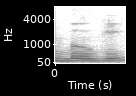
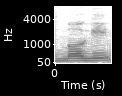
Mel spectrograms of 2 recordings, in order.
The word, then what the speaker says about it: Booghy: me to be on Booghy's Place, which is the highlight of my career thus far. It's Booghy. Booghy is not Booghy. It's Booghy, but I mean, I'm English.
